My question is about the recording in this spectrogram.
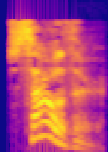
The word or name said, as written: souther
